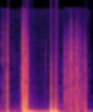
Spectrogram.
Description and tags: Various clicks and pops recorded from a single LP record. I carved into the surface of the record with my keys, and then recorded the needle hitting the scratches.
analog, glitch, noise, record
